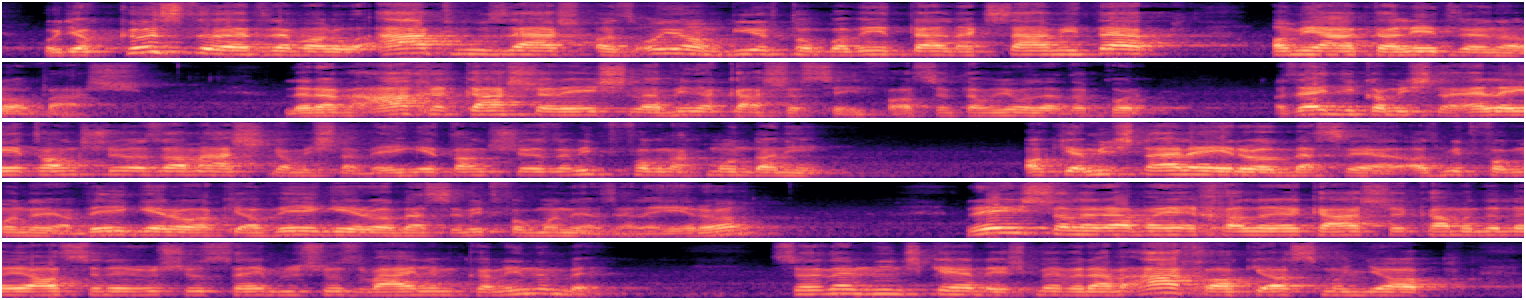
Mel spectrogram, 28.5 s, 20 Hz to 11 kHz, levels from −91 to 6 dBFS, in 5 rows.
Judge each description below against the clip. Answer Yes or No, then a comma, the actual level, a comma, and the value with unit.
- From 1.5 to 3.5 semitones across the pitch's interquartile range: Yes, average, 2.8 semitones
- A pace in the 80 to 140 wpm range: No, average, 150 wpm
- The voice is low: No, medium, 165 Hz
